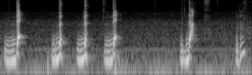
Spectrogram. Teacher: Unlike English D, which is pronounced on top of your gums up there, move your tongue towards the teeth, kind of place it between your teeth and push it away.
